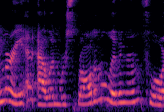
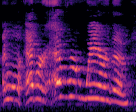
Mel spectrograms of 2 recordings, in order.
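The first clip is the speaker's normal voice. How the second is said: put-on high, loud, defiant child; sputtering protest; 7 semitones higher, 4 dB louder than usual. A narrator's reading. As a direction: refuse stubbornly, stretching the words. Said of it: "Kirsty sputtered".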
